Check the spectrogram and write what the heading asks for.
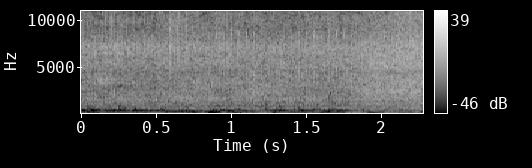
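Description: Steady wind rush and road noise on the microphone of a moving bicycle rolling along a paved road.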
